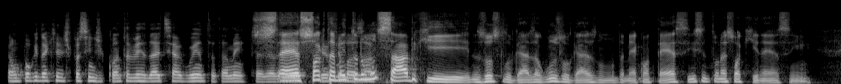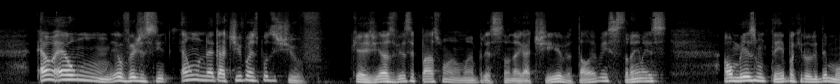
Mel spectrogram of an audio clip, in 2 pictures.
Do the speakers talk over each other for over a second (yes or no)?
yes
